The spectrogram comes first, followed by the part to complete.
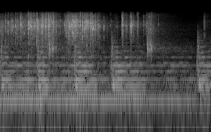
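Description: Background music with a steady held chord, over a dense rattle of in-shell pistachios clattering as a hand scoops them in a bowl, thinning to a few sharp clicks after the first second.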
